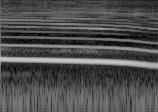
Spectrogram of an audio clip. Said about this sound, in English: The silence was broken by a howling sound.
